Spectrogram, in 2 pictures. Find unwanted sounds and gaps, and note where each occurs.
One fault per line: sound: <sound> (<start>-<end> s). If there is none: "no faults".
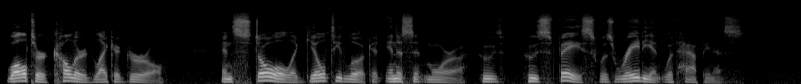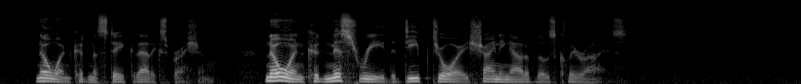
no faults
